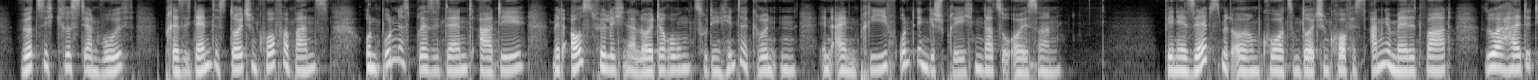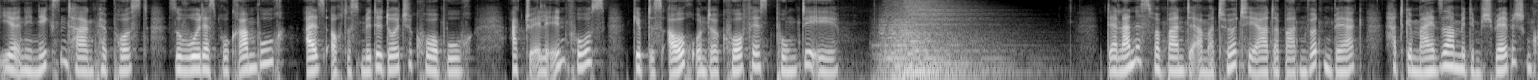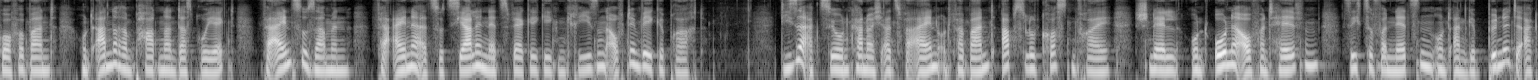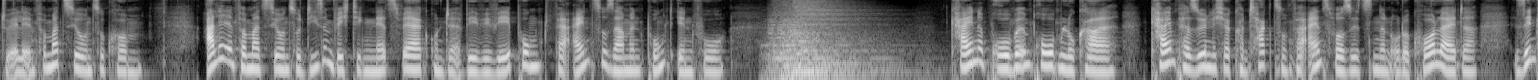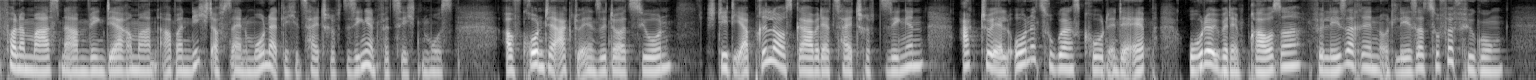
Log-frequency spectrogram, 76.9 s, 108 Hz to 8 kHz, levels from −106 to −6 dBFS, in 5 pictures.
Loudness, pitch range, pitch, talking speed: -26 LUFS, 180-215 Hz, 190 Hz, 135 wpm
